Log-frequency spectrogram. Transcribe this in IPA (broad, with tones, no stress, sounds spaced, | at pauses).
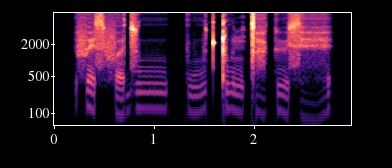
f ɛ˦˨ s f ɐ˨˩˦ d͡z uː˦ | k w uː˨˥ t ǃ u˦˨ n ǀ a̤˦˨ k ʏː˦˨ s ɛ̤˨˩˦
